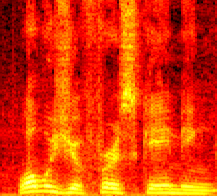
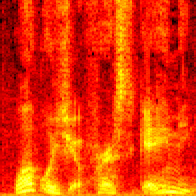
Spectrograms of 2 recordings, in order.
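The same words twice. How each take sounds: First: It is read in a normal voice. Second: It is read in a gruff, put-on voice.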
